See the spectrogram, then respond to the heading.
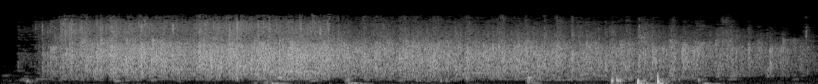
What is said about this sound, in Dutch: Graag een kritisch applaus en dat hoeft zelfs niet ingetogen te zijn.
